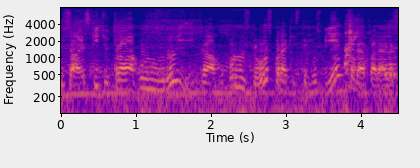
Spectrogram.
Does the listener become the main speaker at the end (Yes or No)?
Yes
